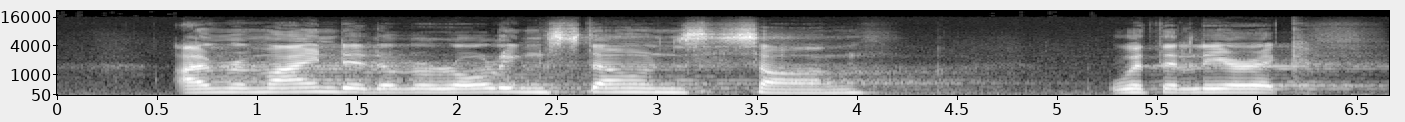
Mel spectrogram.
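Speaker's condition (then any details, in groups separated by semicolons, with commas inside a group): Cerebral palsy; tight fingers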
